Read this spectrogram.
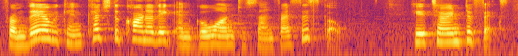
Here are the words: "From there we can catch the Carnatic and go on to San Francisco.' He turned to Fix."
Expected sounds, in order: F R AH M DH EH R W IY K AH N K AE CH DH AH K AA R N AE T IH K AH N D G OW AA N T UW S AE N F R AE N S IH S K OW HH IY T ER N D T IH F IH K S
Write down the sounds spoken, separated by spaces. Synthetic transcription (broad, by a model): F R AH M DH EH R W IY K AH N K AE CH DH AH K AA R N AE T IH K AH N G OW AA N T UW S AE N F R AE N S IH S K OW HH IY T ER N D T IH F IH K S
